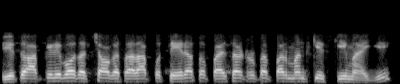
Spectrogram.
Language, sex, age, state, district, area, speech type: Urdu, male, 45-60, Uttar Pradesh, Lucknow, rural, conversation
